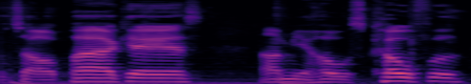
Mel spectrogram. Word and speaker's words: Kofa: podcast I'm your host Kofa k-o-f-a not coffee not Khufu not Kofi or any variation thereof Kofa rhymes with sofa it's phonetic it's only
